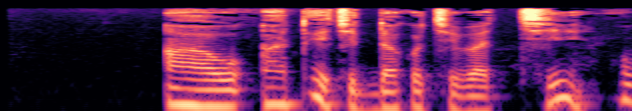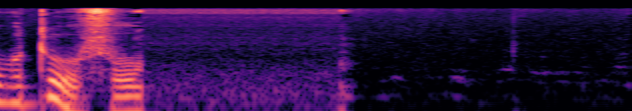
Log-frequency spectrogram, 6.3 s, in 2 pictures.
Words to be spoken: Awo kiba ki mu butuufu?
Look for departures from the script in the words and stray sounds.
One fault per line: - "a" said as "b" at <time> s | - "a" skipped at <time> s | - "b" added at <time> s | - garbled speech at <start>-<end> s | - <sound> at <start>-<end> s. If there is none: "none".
- "ate ekiddako" added at 1.4 s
